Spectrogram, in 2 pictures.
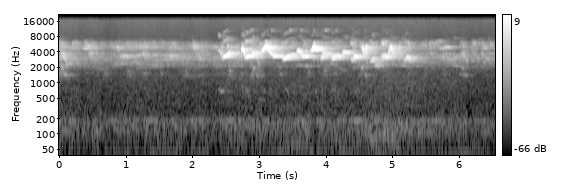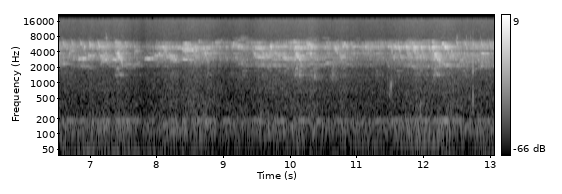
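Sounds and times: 
birds chirping and twittering: 0:00.0 - 0:13.0.

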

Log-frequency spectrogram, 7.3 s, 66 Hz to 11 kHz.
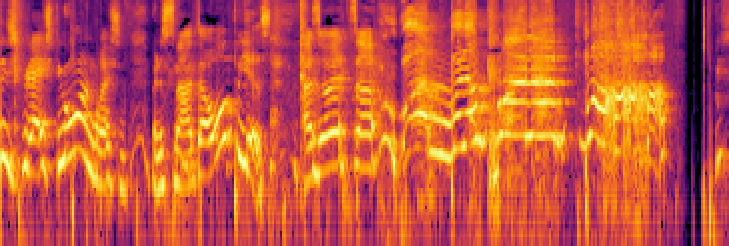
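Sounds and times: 
speech: 0:00.0 - 0:07.2
loud shrill screaming after a count of three: 0:03.9 - 0:06.7
laughter: 0:05.8 - 0:07.2.

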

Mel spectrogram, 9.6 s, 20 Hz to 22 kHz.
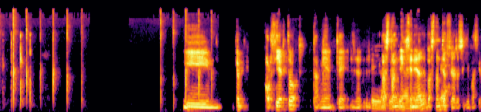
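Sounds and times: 
hands clapping: 0:00.0 - 0:01.8, 0:03.2 - 0:04.4
speech: 0:03.7 - 0:09.6.

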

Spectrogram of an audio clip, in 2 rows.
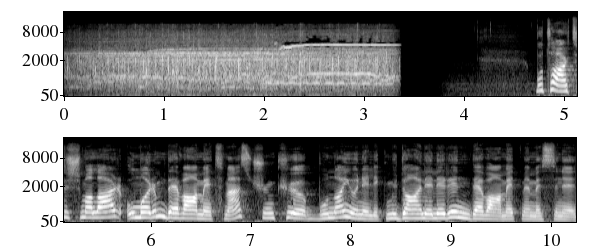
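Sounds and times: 
concert audience cheering: 0:00.0 - 0:03.4
large concert audience clapping in a standing ovation: 0:00.0 - 0:03.4
piercing whistle from concert audience: 0:02.0 - 0:03.4
speech: 0:04.7 - 0:10.2.

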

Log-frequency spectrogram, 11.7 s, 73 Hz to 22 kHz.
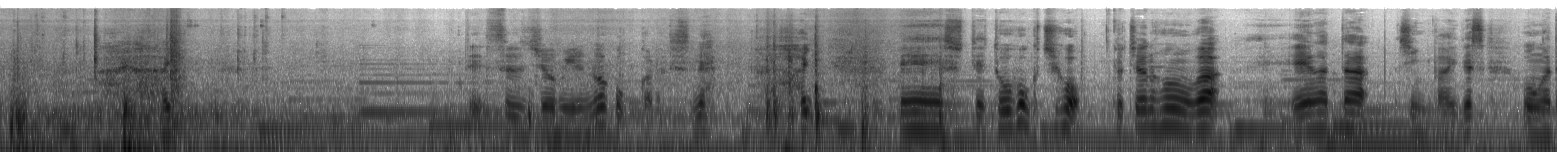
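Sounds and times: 
rustles inside the vehicle: 0:00.0 - 0:07.4
car engine rumbling low while rolling to a stop in a parking lot: 0:00.0 - 0:11.6
speech: 0:01.2 - 0:01.4, 0:03.6 - 0:11.6.

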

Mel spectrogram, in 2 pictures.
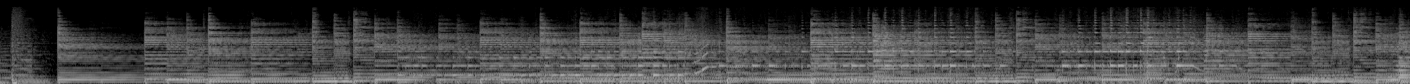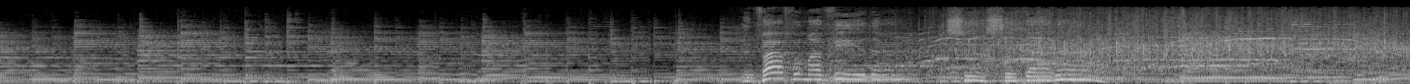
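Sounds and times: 
strummed guitars in live acoustic rock song: 0:00.0 - 0:28.1
warm continuous band backing: 0:02.7 - 0:28.1
sung lead vocal in live acoustic rock song: 0:21.5 - 0:25.8
speech: 0:21.8 - 0:25.3.

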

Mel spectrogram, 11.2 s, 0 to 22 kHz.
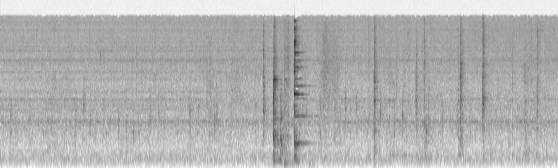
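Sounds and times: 
low steady room hum: 0:00.0 - 0:11.1
short metallic ring: 0:05.9 - 0:06.3.

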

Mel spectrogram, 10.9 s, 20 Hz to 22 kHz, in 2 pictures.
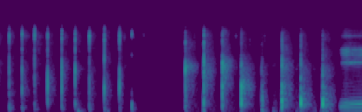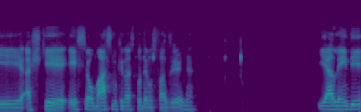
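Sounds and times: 
hand clapping applause: 0:00.0 - 0:02.1, 0:02.8 - 0:05.1
speech: 0:05.1 - 0:08.5, 0:10.2 - 0:10.8.

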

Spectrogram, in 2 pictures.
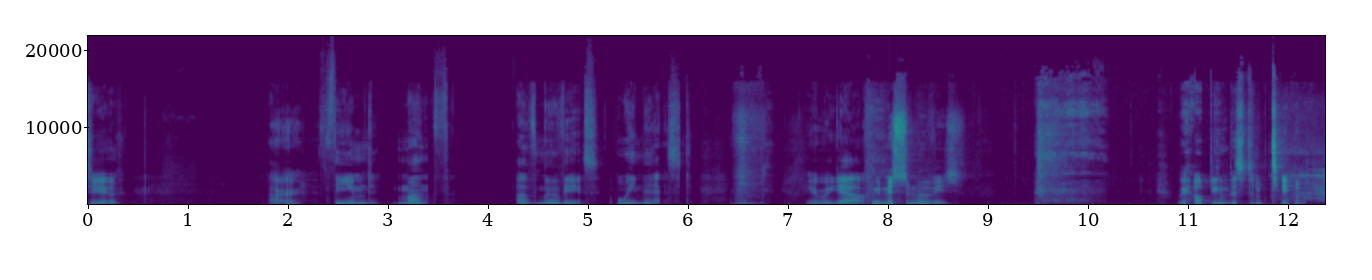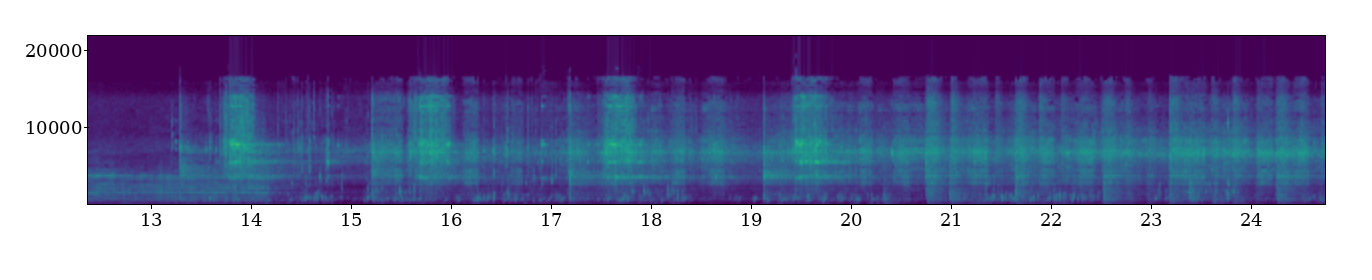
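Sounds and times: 
speech: 0:00.0 - 0:00.4, 0:01.8 - 0:03.6, 0:04.3 - 0:08.8, 0:09.5 - 0:09.7, 0:10.9 - 0:12.6
bubbling and gurgling sound effect: 0:13.2 - 0:24.7.

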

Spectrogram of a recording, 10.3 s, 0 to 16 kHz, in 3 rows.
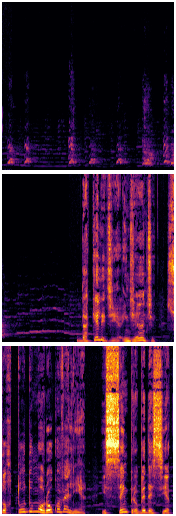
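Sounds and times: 
small dog barking in quick uneven yips: 0:00.0 - 0:00.7, 0:01.3 - 0:03.7
speech: 0:04.9 - 0:10.3.

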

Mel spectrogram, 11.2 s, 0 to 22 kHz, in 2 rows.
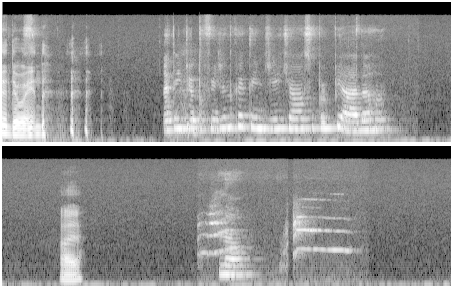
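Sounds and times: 
speech: 0:00.0 - 0:01.0, 0:02.0 - 0:04.9, 0:06.3 - 0:06.7, 0:08.3 - 0:08.8
hiss: 0:00.0 - 0:11.2
laughter: 0:00.3 - 0:01.4
cat meowing: 0:08.0 - 0:10.2.

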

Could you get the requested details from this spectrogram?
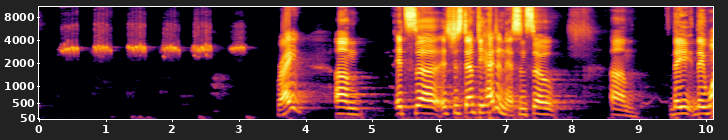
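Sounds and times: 
crickets chirping: 0:00.2 - 0:03.2
speech: 0:03.6 - 0:07.9, 0:08.6 - 0:10.1.

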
